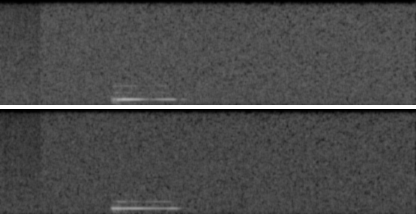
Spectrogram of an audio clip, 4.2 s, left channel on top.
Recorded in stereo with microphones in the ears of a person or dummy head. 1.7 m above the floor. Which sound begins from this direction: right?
A piano, at 1.1 s.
